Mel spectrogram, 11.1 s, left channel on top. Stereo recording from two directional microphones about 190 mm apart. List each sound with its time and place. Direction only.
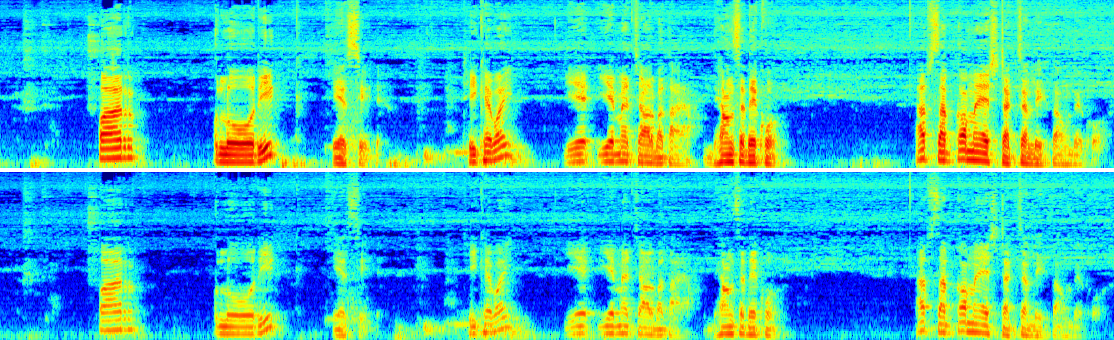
0.9 s a man's voice: 35° left (ahead or behind)
4.7 s a man's voice: 40° left (ahead or behind)
9.1 s a man's voice: 30° left (ahead or behind)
